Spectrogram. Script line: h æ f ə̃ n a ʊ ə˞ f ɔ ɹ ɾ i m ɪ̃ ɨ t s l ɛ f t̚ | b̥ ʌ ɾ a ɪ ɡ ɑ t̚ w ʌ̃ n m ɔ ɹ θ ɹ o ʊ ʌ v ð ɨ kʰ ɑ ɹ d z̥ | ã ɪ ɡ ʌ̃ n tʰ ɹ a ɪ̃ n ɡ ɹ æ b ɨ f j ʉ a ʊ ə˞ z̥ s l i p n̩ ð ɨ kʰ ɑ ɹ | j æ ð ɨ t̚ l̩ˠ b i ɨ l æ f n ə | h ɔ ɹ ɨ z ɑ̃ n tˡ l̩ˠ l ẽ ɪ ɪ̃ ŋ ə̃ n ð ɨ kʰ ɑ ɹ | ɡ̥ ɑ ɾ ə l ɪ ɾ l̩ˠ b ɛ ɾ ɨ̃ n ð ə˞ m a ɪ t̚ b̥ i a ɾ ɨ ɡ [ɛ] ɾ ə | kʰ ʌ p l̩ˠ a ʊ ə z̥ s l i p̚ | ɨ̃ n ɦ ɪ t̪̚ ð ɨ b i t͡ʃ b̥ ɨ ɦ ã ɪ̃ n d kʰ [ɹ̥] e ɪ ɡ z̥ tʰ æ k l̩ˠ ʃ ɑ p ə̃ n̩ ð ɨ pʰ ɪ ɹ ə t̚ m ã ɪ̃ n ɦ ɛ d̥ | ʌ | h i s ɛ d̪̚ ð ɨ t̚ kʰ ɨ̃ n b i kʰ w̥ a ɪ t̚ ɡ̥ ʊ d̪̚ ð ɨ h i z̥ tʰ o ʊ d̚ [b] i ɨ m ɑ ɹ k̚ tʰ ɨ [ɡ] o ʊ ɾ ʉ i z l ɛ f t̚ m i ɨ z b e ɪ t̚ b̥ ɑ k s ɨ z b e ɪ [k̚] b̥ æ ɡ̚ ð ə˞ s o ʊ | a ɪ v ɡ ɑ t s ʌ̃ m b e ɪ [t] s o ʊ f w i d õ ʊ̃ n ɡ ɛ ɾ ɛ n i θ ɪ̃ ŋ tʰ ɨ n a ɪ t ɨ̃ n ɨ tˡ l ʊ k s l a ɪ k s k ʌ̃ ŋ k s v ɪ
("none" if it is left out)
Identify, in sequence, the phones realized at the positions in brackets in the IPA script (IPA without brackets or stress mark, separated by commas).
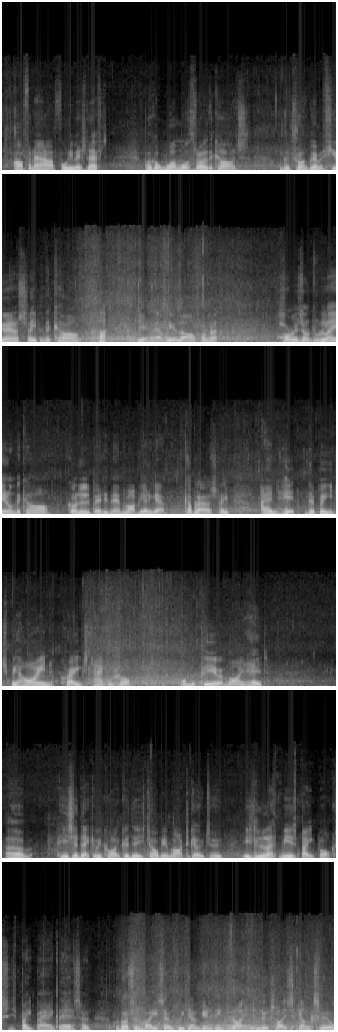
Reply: ɛ, ɹ̥, m, ɡ, t̚, t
